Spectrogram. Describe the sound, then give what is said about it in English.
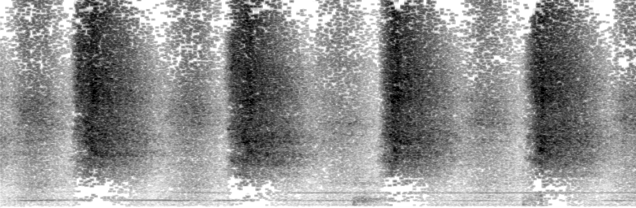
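Energizing breathing exercise: four quick, forceful breaths rush out as loud airy hisses, evenly spaced about one and a half seconds apart, with quiet gaps between them and no talking. “Nice, energizing breath. With me. In, up.”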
